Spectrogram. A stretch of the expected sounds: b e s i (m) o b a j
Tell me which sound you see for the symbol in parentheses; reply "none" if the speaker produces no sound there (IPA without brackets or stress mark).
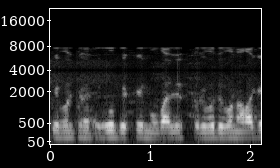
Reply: m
